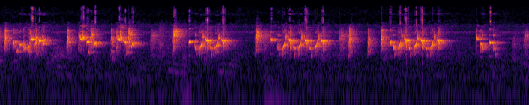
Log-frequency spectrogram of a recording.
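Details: Bulbul, tamed, singing short, rich, bubbly warbled phrases of several quick notes, repeated roughly every second with brief gaps between them.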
